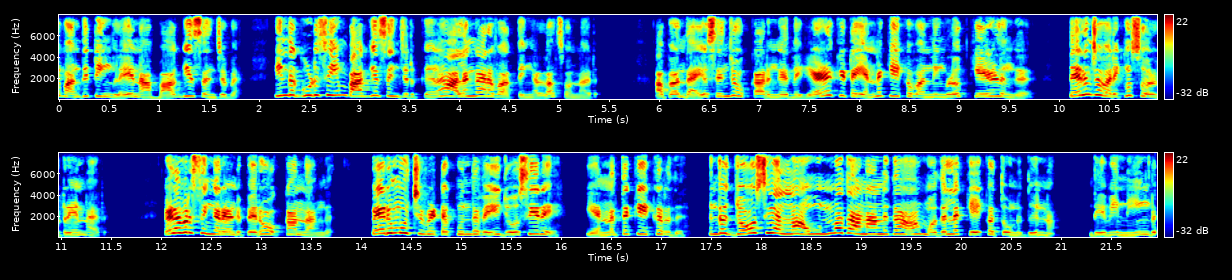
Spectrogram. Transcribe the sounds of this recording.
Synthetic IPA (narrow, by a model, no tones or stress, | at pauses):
ʋɐnd̪ɯʈːiːŋɡɐɭeːnãːbaːɡɪjɐ̃sɛɲd͡ʒɐʋḛ̃ː | ɪnd̪ɐkʊɽʊsɪjɯ̃mbaːɡɪjɐ̃sɛɲd͡ʒɪɾɯkːɯnɐɐlɐŋɡaːɾɐʋaːɾt̪ɐɪŋɡɐɭlãːsɔnːaːɾɯ | ɐpːoːɪnd̪ɐɐjʋsɛɲd͡ʒɐɔkːaːɾɯŋɡɐɪnd̪ɐɛɻɐkːɪʈːɐɛnːɐkeːʈ̚kːɐʋɐnd̪iːŋɡɐɭoːkeːɭɯŋɡɐ | t̪ɛɾɪɲd͡ʒɐʋɐɾɪkːʊ̃sɔlɾeːnːaːɾɯ | ɛɭɐʋɐɾsɪŋɡɐɾɛɳɖɯpeːɾʊ̃ɔkːaːnd̪aːŋɡɐ | pɛɾɯmuːt͡ʃːɯʋɪʈːɐkʊnd̪ɐʋɐɪd͡ʒoːsɪjɐɾeː | ɛnːɐt̪ːɛkeːʈ̚kːɪɾɐðɯ | ɪnd̪ɐd͡ʒoːsɪɛlːãːʊnmɐðaːnaːnɯt̪ãːmɔðɐlːɐkeːʈkːɐt̪ːoːɳɯðɯnːãː | d̪eːʋiniːŋɡɐ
